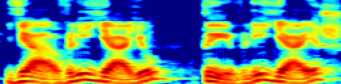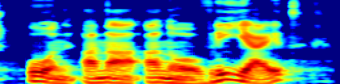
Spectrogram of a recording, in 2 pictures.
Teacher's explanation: The verb влиять, to influence, is stressed on the я. That's why it follows the common rule.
